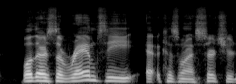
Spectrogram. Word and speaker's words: Ramsay: if there was some I think they're pronounced the same uh mine's spelled like the chef yeah yeah and then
